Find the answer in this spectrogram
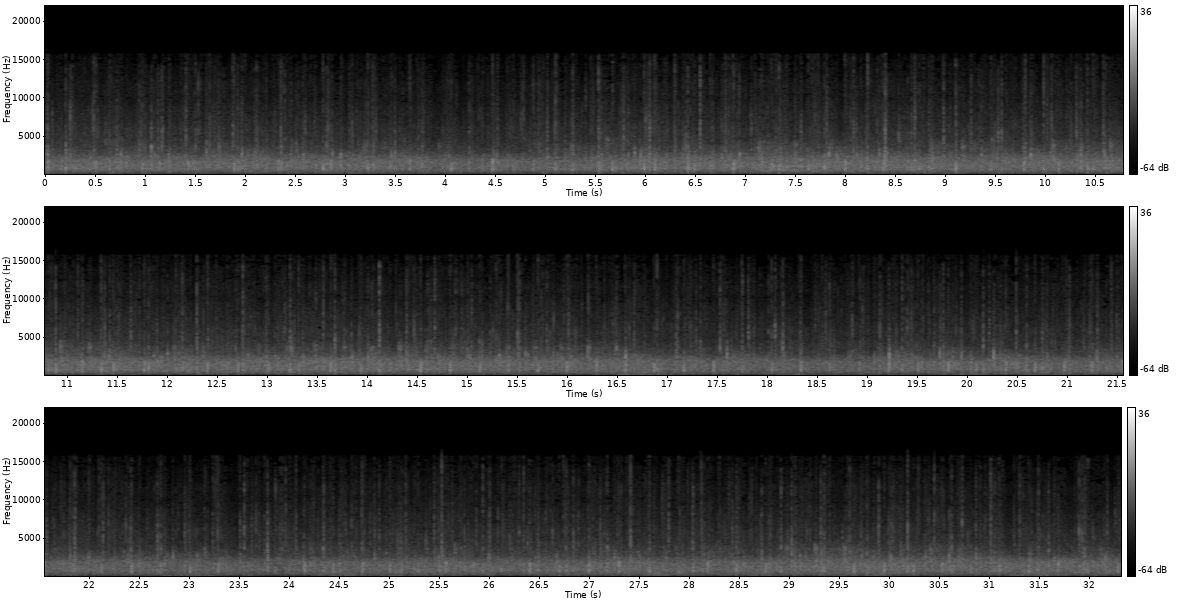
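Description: Audience applause: a dense, steady clapping that continues without a break.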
